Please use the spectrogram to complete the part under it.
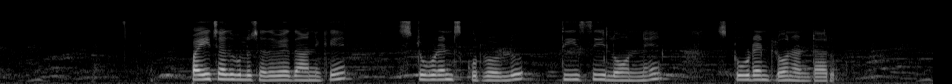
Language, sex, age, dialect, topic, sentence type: Telugu, female, 31-35, Southern, banking, statement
